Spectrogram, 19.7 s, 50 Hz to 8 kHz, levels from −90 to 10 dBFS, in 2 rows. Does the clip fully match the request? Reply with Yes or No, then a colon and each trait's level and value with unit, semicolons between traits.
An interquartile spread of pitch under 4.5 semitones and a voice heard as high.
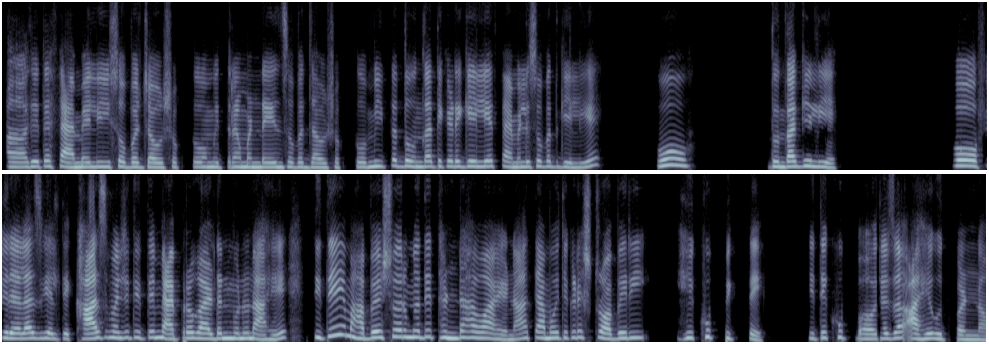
Yes: average, 3.3 semitones; high, 240 Hz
